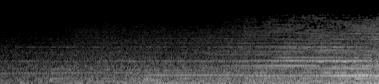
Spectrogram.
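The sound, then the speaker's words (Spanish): Subway train rumbling through a metro tunnel, a dense, steady roar that slowly grows louder, with thin tonal whines running through it toward the end. “Imágenes de un túnel de metro.”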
